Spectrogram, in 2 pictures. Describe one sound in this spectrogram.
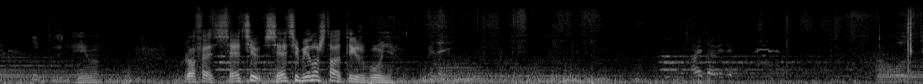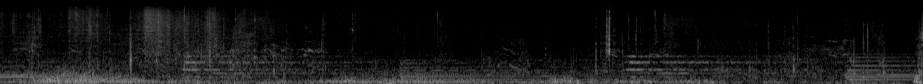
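A flock of geese honks overhead.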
